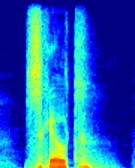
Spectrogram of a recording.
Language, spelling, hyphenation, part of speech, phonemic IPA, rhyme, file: Dutch, schild, schild, noun, /sxɪlt/, -ɪlt, Nl-schild.ogg
- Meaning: 1. shield 2. shell, carapace, cuttlebone or scale 3. a protective balustrade behind and on both sides of the bowsprit 4. signboard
